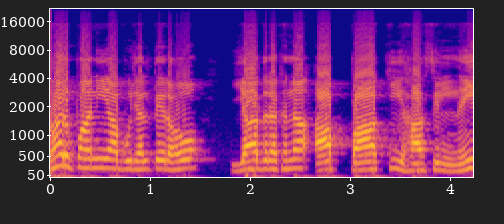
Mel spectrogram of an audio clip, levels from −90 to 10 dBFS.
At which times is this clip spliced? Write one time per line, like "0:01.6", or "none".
none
